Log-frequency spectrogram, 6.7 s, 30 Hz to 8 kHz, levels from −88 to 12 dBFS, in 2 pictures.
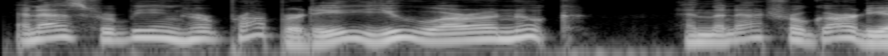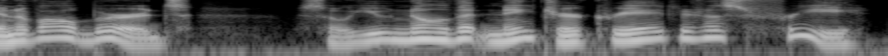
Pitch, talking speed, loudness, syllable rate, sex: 155 Hz, 225 wpm, -17 LUFS, 5.8 syllables/s, male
